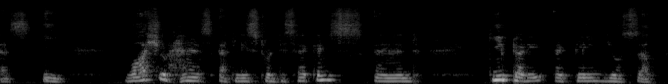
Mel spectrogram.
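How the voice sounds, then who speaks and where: Fairly slow in pace, a man talks at a fairly high pitch in a dark, mellow tone. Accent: Pakistani. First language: Urdu. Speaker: YouTuber. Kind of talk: public health message to camera.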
